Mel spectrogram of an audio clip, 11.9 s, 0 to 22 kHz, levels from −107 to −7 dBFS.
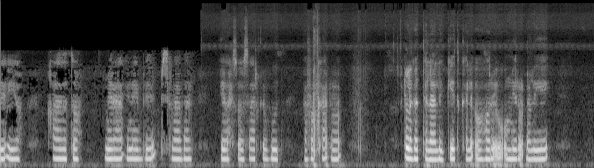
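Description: From 0 to 4.0 s the speech shows an adaptive stream starting at a low bitrate: the player began on a lean version to start quickly, then switched up once it had measured the connection. Nothing is above 6.3 kHz, so sibilants sound dull and smeared, which fits a 24 kbit/s AAC stream. At 4.0 s the spectrogram's flat ceiling abruptly lifts, consistent with a 96 kbit/s step, and the waveform continues with no gap.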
